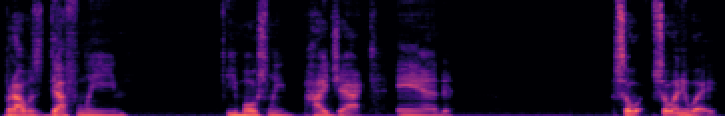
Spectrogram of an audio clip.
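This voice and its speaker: A man's voice: medium pitch, fairly even intonation, a little slow, long pauses, no room sound. A middle-aged man hosting a solo podcast, telling a personal story in a candid, rambling way with many restarts. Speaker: podcast host and coach. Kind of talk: casual solo podcast monologue.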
